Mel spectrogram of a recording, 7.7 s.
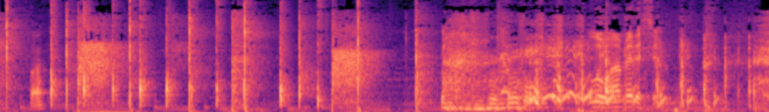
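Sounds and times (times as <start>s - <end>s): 
hands clapping: 0.0s - 4.4s
speech: 0.3s - 0.6s, 4.4s - 7.6s
laughter: 4.4s - 7.6s.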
